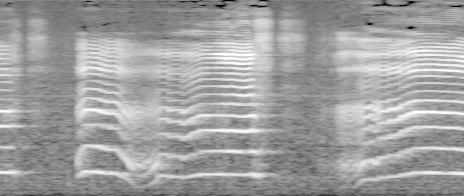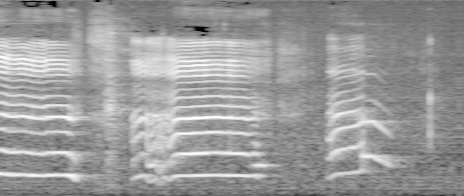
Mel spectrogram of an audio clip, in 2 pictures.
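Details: Six-month-old girl, very tired after a morning of tummy crawling and minutes from falling asleep: four high-pitched, wavering cry bursts separated by brief breaths in a small room; ordinary fussy infant cry.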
